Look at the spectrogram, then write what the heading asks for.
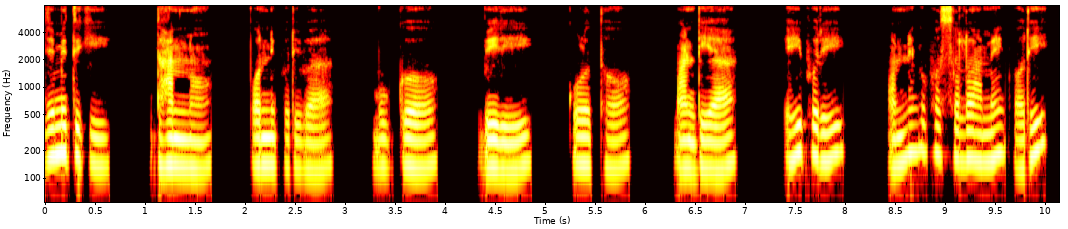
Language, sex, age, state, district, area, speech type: Odia, female, 30-45, Odisha, Kalahandi, rural, spontaneous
